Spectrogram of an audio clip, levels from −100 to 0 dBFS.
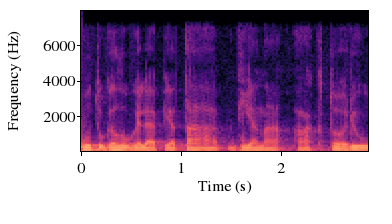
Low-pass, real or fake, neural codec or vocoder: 7.2 kHz; real; none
